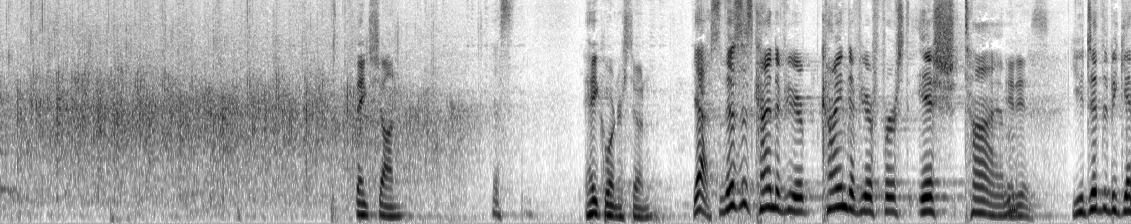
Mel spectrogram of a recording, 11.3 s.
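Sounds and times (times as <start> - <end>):
church audience clapping to welcome a new associate pastor: 0.0 - 5.2
speech: 3.6 - 4.2, 4.9 - 5.2, 5.8 - 11.3.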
